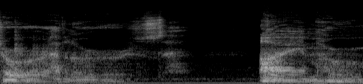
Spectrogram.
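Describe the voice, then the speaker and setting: A growling, put-on character voice from a man. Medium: actual play. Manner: formal, measured.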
